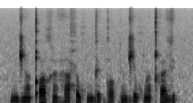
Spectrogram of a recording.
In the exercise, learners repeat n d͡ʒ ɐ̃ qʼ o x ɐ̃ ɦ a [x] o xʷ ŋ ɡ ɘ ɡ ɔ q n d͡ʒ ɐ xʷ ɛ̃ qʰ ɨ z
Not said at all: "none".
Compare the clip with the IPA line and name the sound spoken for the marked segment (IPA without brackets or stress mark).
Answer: ħ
